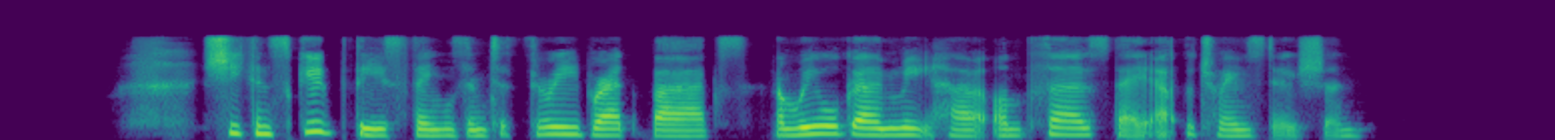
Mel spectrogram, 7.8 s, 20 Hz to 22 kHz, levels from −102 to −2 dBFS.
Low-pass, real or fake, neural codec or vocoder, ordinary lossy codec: 7.2 kHz; fake; codec, 16 kHz, 1 kbps, FreqCodec, larger model; none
